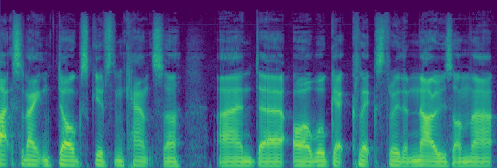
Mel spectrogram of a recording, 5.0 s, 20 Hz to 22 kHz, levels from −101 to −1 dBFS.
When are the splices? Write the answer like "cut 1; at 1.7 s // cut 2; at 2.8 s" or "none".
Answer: none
